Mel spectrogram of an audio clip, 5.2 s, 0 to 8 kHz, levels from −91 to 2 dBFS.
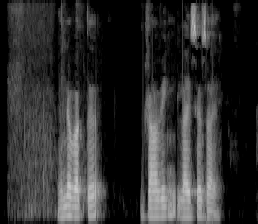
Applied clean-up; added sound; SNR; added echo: none; none; none; none.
